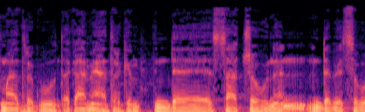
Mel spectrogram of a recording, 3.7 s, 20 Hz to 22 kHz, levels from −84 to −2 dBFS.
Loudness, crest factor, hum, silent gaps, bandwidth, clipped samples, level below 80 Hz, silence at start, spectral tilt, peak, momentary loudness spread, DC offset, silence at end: -20 LUFS; 16 dB; none; none; 16.5 kHz; under 0.1%; -30 dBFS; 0 s; -6.5 dB/octave; -2 dBFS; 3 LU; under 0.1%; 0 s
